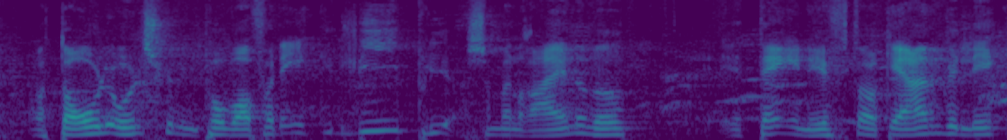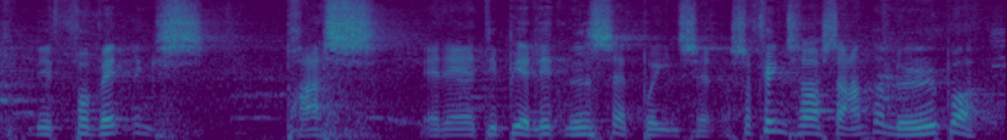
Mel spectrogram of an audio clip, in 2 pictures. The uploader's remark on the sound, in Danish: Live podcast i forbindelse med HCA Marathon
